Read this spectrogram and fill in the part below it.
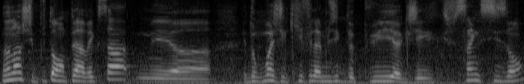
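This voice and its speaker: A man talks at a fairly quick pace in a fairly high pitch with lively intonation. Noticeable background noise is present. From Île-de-France, France (Val-de-Marne). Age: 30s. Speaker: music producer and DJ. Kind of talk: casual interview. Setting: in a shop. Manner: casual, hesitant with fillers.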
